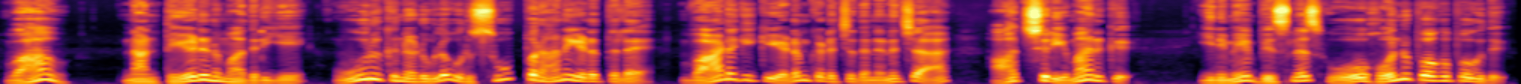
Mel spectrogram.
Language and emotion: Tamil, surprised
